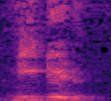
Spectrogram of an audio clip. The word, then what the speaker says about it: kneaded: KNEADED, नीडेड। नीड की second form है, के इज साइलेंट हियर, के साइलेंट है।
